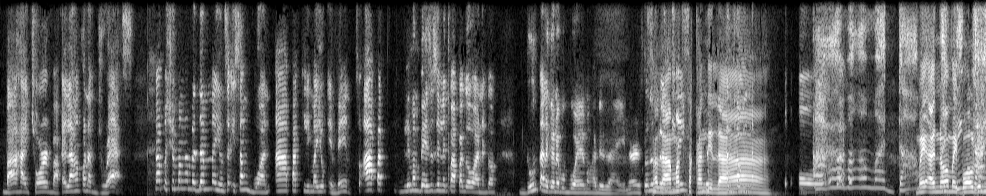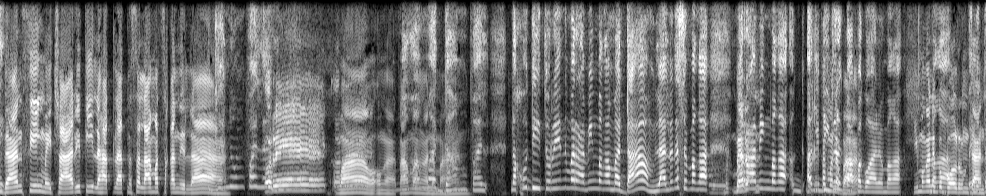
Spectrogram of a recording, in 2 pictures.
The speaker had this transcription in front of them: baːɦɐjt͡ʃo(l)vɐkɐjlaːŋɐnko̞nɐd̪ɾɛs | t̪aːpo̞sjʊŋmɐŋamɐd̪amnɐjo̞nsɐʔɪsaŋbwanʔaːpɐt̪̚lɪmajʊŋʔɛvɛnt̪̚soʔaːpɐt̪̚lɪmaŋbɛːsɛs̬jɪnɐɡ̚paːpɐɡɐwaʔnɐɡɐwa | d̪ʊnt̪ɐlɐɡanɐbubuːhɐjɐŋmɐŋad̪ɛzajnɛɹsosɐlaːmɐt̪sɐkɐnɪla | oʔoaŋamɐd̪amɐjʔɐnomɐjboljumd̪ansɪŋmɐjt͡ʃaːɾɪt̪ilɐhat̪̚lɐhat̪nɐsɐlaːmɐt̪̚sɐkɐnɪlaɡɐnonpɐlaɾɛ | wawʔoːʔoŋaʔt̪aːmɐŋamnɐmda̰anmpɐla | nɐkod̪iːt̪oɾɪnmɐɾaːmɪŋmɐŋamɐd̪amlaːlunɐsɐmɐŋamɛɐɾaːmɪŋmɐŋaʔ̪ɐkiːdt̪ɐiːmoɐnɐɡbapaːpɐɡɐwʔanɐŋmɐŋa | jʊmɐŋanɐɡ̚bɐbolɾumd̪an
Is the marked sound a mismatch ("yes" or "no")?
yes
